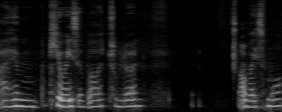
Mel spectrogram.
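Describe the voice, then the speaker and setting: This woman speaks with a German accent at medium pitch. Her tone is dark and mellow, and her intonation monotone and flat. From Germany, near French border. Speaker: workshop participant. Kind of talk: self-introduction in group video call. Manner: halting.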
